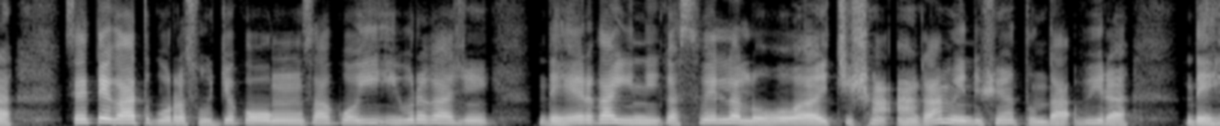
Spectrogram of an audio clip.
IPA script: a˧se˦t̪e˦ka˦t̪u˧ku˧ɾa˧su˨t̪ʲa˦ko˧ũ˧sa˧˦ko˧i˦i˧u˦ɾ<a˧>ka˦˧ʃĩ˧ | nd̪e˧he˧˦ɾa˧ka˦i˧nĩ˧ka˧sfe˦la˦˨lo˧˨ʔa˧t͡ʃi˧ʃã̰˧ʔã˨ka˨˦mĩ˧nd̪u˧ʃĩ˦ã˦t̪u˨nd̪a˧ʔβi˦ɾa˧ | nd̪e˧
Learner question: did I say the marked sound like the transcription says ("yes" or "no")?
yes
